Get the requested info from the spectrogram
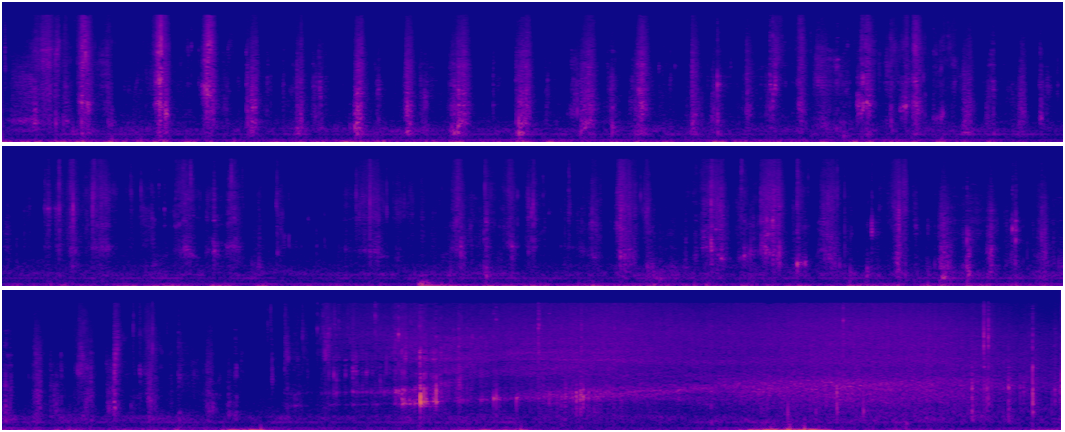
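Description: Close-miked crunchy chewing of crisp fried chicken nuggets and pickled radish cubes, a dense run of sharp crunches. About six seconds before the end, a plastic cola bottle is opened and the soda fizzes with a steady hiss.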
